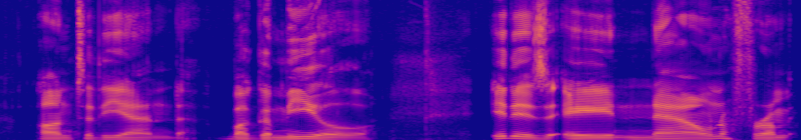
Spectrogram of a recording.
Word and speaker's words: Bogomil: All right, next we have, I think it is pronounced bugamile. Something like that. Capital B-O-G-O-M-I-L, or you could tag an E onto the end. Bugamile.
